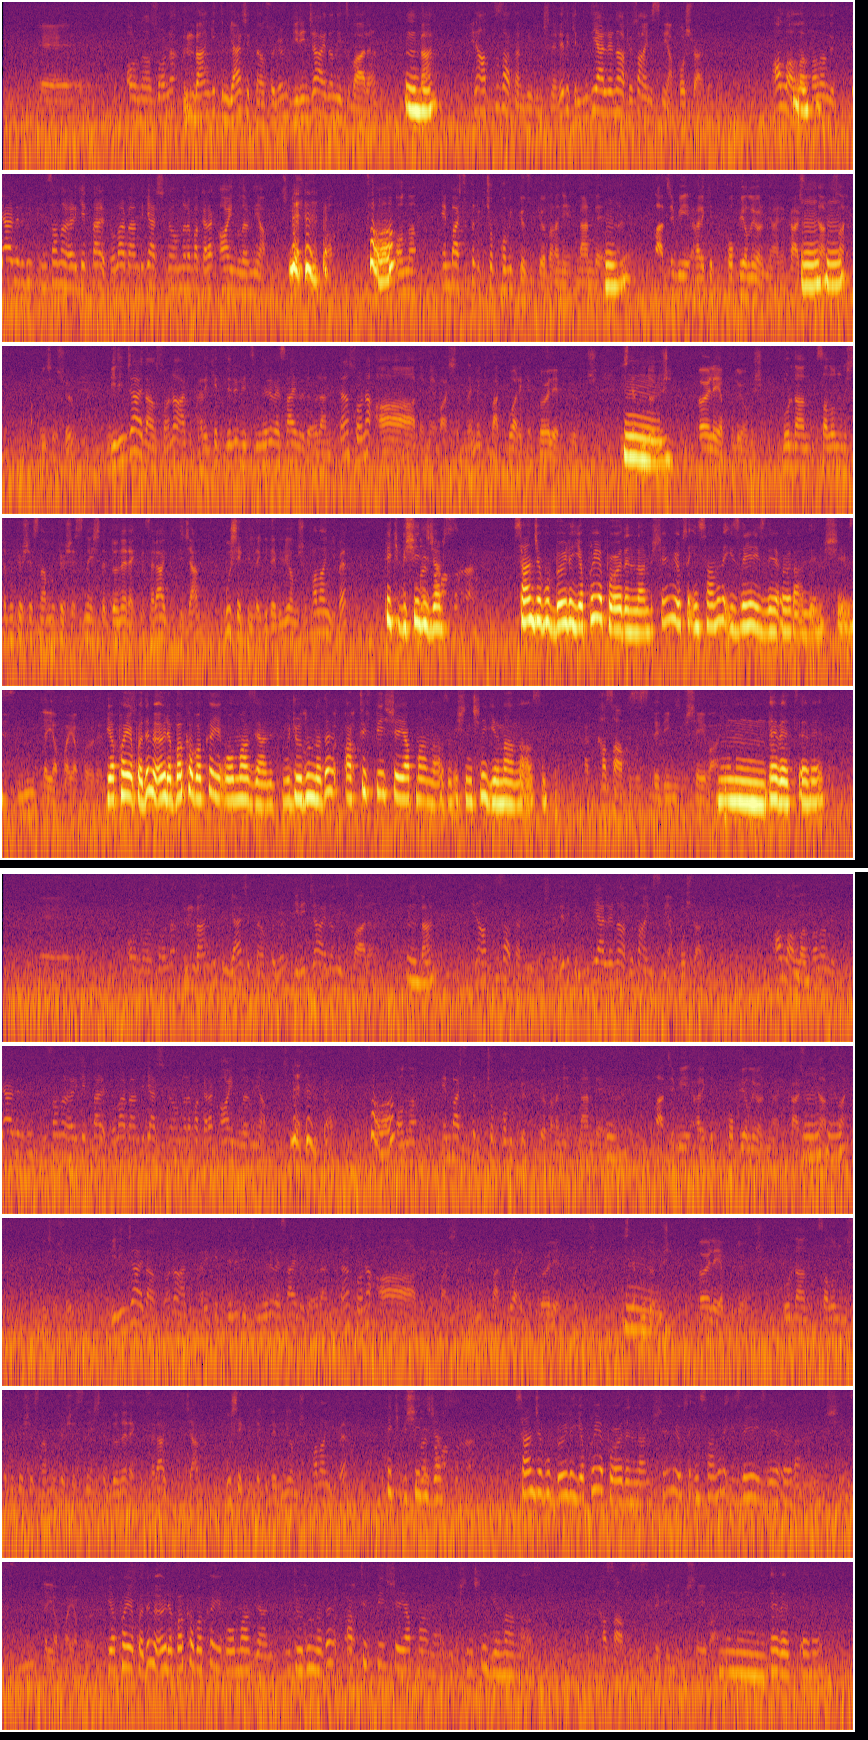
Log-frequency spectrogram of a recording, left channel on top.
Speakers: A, on the left (about 40°); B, on the left (about 85°).
A: E, ondan sonra <clears throat> ben gittim gerçekten söylüyorum. Birinci aydan itibaren
B: Hı hı.
A: ben beni attı zaten grubun içine. Dedi ki diğerleri ne yapıyorsa aynısını yap, boş ver dedi. Allah Allah
B: Hı.
A: falan dedim. Diğerleri bir insanlar hareketler yapıyorlar. Ben de gerçekten onlara bakarak aynılarını yapmaya çalışıyordum
B: <laughs>
A: falan.
B: Tamam.
A: Ondan en başta tabii ki çok komik gözüküyordu. Hani ben de
B: Hı hı.
A: hani sadece bir hareketi kopyalıyorum yani. Karşımdaki
B: Hı
A: ne yapıyorsa
B: hı.
A: aynı yapmaya çalışıyorum. Birinci aydan sonra artık hareketleri, ritimleri vesaireleri öğrendikten sonra aa demeye başladım. Demek ki bak bu hareket böyle yapılıyormuş. İşte
B: Hı.
A: bu dönüş böyle yapılıyormuş. Buradan salonun işte bu köşesinden bu köşesine işte dönerek mesela gideceğim. Bu şekilde gidebiliyormuşum falan gibi.
B: Peki bir şey
A: Bunları
B: diyeceğim.
A: zamanla
B: Sence bu böyle yapa yapa öğrenilen bir şey mi yoksa insanda da izleye izleye öğrendiğin bir şey
A: kesinlikle
B: mi?
A: yapa yapa öğrenilen
B: Yapa yapa
A: bir şey.
B: değil mi? Öyle baka baka y- olmaz yani. Vücudunla
A: Yok.
B: da
A: Baka
B: aktif
A: baka olmaz.
B: bir şey yapman lazım. İşin içine girmen lazım.
A: kas hafızası dediğimiz bir şey var.
B: Hmm, evet evet.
